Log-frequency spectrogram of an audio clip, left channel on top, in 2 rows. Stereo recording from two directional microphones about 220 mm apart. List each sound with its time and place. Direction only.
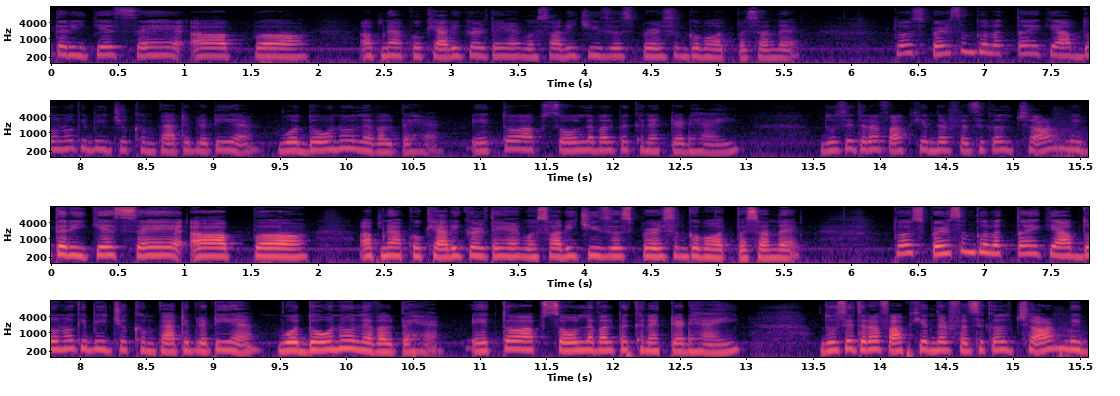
0.0 s a woman's voice: 40° right (ahead or behind)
